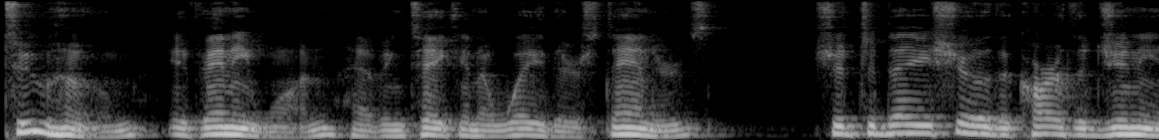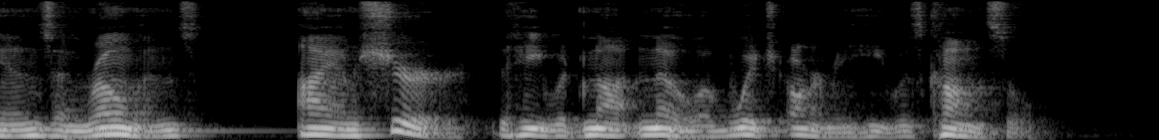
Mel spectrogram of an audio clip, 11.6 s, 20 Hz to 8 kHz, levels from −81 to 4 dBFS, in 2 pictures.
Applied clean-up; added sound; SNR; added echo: neural separator model SepFormer DNS4.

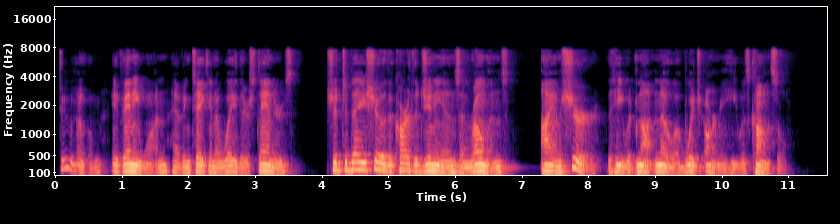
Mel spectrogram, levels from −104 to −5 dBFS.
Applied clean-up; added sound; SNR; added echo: neural mask model DeepFilterNet 3.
